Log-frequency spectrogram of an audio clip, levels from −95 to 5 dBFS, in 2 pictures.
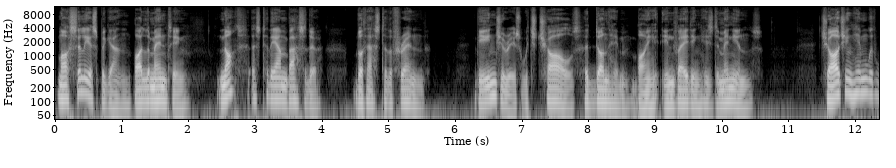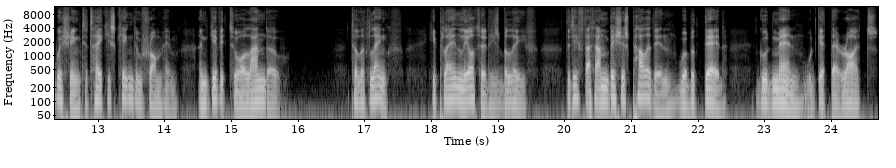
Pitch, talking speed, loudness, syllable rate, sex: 95 Hz, 150 wpm, -24 LUFS, 4.8 syllables/s, male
